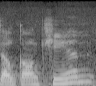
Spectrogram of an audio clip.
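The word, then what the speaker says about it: Algonquin: language as alonquin and in New England we often pronounce it as Al gonan with a K rather than a q their name for themselves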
